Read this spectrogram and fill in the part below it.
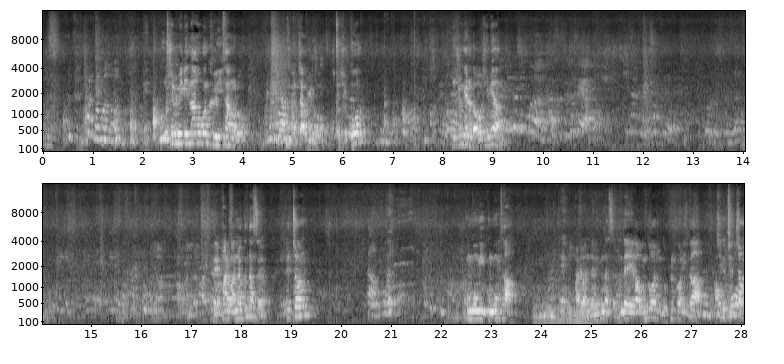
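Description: A young man talks calmly and explains, close by.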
